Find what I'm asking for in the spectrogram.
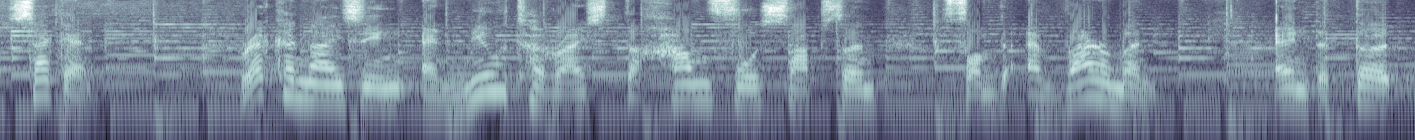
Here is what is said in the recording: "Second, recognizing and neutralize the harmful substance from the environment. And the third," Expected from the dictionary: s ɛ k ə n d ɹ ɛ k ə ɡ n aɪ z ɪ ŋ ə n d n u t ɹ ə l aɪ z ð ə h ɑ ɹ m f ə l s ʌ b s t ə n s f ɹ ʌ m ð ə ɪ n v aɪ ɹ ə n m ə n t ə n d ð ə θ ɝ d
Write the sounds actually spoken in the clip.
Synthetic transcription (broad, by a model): s ɛ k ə n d ɹ ɛ k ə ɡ n aɪ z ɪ ŋ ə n n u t ə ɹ aɪ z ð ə h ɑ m f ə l s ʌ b s t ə n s f ɹ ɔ m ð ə ɪ n v aɪ ɹ ə n m ə n t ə n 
